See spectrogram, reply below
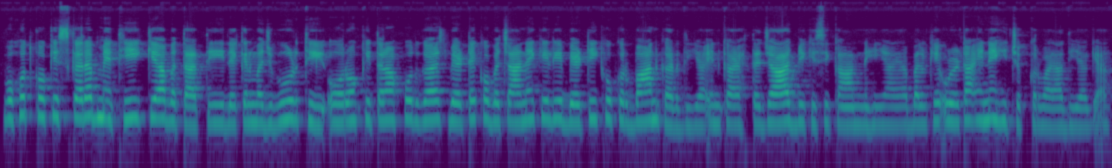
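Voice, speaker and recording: A woman narrates a romance novel in a steady, scripted storytelling manner. Her voice sits in a middle pitch, and the recording is slightly dull and lo-fi. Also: few pauses. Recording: muffled lo-fi recording.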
